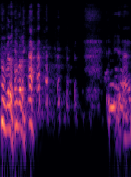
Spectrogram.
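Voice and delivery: giggling playful question and answer; laughing. Real, not acted. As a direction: laugh while you tease the ladies. Teasing the women in audience.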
